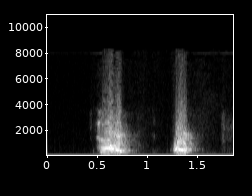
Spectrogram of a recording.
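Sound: dog barking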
